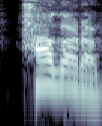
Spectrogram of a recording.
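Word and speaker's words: הגה: 여기 나타나는이 묵상이란 단어가 히브리어로 렇게 생겼어요 이거를 뭐라고 읽냐 하가라 읽어요 하가 하가의 원래 사전적인 뜻이 뭐냐면 낮은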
